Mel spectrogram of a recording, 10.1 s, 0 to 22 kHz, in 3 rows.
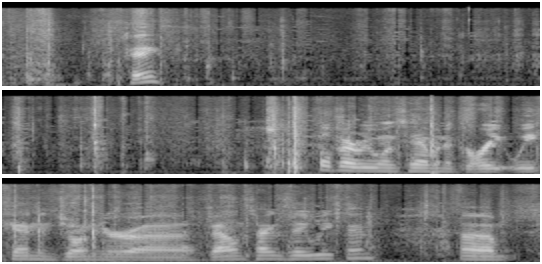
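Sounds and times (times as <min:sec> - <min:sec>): cardboard box handling: 0:00.0 - 0:10.0.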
